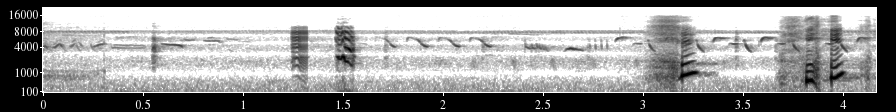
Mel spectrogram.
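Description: Birds chirping and singing steadily in the background. Two short sharp sounds come about a second and a half in, and a brief falling vocal sound near the end.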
